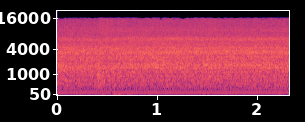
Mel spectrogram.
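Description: Steady background machinery noise: a low, even hum with a constant hiss over it, unchanging throughout.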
